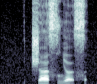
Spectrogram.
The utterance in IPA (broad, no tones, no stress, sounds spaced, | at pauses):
t͡ʃ æ s ʎ ɜ s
